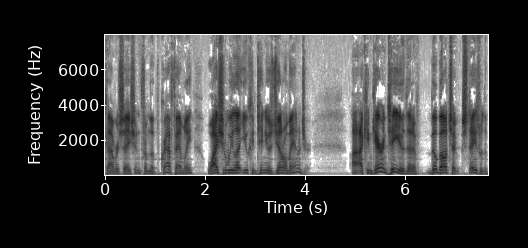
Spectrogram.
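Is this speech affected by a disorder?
No.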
